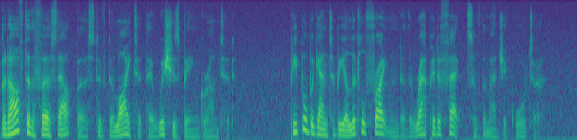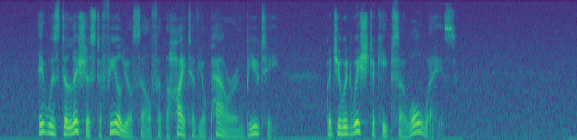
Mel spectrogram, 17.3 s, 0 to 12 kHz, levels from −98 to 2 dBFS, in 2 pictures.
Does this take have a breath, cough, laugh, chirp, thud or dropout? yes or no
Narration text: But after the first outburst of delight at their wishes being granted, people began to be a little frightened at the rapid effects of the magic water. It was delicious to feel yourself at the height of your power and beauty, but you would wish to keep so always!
no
